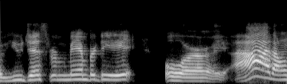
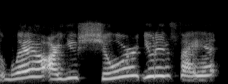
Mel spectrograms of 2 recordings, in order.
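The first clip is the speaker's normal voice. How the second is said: imitating Trish; 9 semitones higher than usual. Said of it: "Trish goes".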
